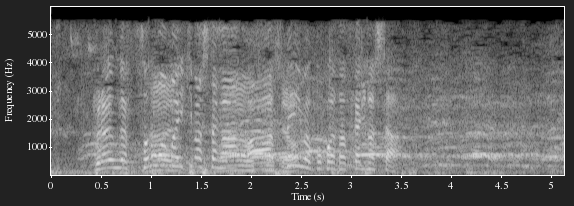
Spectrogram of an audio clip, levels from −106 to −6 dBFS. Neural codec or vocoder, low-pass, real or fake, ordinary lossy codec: none; 5.4 kHz; real; AAC, 24 kbps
